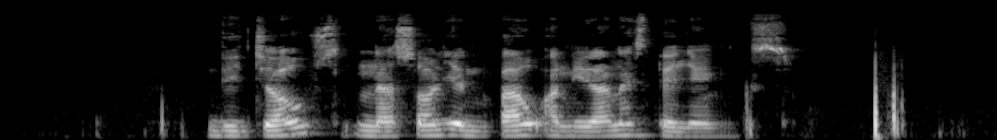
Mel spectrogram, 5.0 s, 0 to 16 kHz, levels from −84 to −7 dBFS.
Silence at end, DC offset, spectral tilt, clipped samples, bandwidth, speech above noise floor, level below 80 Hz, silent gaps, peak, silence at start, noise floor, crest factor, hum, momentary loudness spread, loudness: 0.5 s; under 0.1%; -4.5 dB/octave; under 0.1%; 11 kHz; 43 dB; -56 dBFS; none; 0 dBFS; 1.05 s; -69 dBFS; 28 dB; none; 11 LU; -27 LUFS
